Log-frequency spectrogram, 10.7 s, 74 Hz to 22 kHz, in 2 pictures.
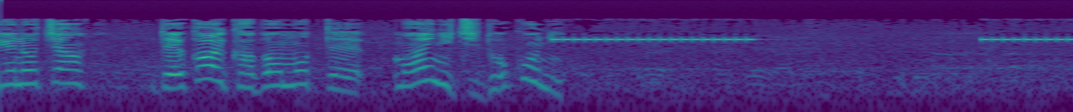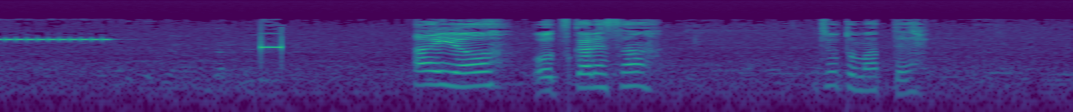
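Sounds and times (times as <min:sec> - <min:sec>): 
speech: 0:00.0 - 0:03.0, 0:07.4 - 0:08.8, 0:09.4 - 0:10.1
low murmur: 0:00.0 - 0:10.7
mobile phone incoming-call ringtone trill: 0:02.8 - 0:03.8, 0:04.9 - 0:06.0.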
